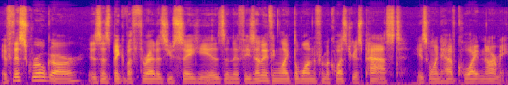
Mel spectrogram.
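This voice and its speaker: A man voicing a gruff, blunt, sardonic card duelist with a menacing edge for an amateur anime-style series. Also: low-pitched, steady tone, normal speed, hardly any pauses, no echo, close to an everyday voice. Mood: serious, grim.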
